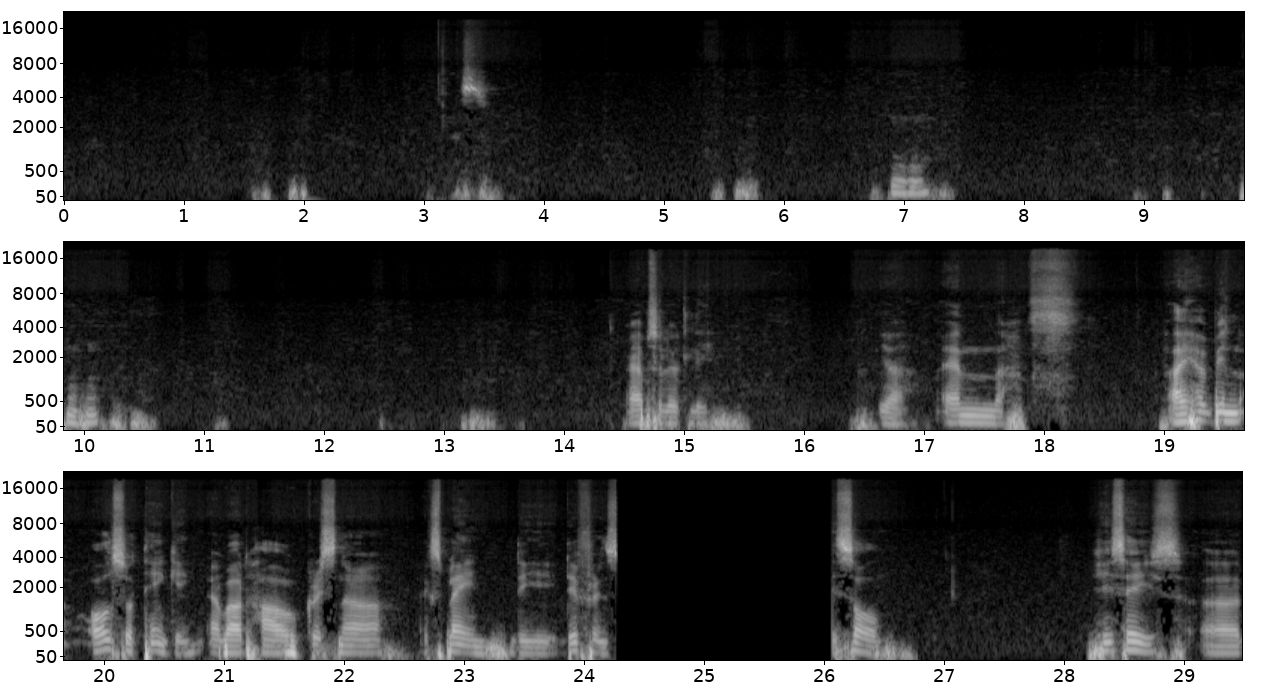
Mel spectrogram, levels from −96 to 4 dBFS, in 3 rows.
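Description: At 24.25 s the speech cuts off mid-flow in an audio dropout to silence. For about 1.8 s there is silence, with no room tone. The sound returns abruptly at 26.06 s. The input was likely lost while recording continued.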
